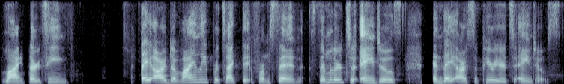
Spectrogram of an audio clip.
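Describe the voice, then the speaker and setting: A woman's voice: on the low side, takes it slowly, smooth, no room sound. Woman reading religious text aloud, dry sound. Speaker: class student reading aloud.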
